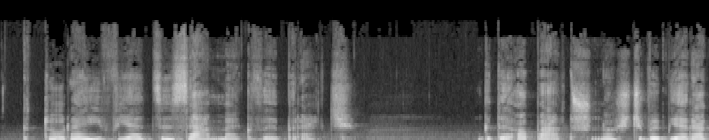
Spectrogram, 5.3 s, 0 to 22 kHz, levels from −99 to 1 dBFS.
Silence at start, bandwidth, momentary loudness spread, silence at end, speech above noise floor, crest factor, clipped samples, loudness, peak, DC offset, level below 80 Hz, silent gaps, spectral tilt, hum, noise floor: 0.15 s; 18.5 kHz; 11 LU; 0 s; 31 dB; 18 dB; under 0.1%; -18 LUFS; -2 dBFS; under 0.1%; -48 dBFS; none; -3.5 dB/octave; none; -49 dBFS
